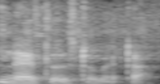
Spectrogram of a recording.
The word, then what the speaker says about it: Gnathostomata: also called gnathostomaटा, but G is silent here. The right pronunciation is gnathostomaटा।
